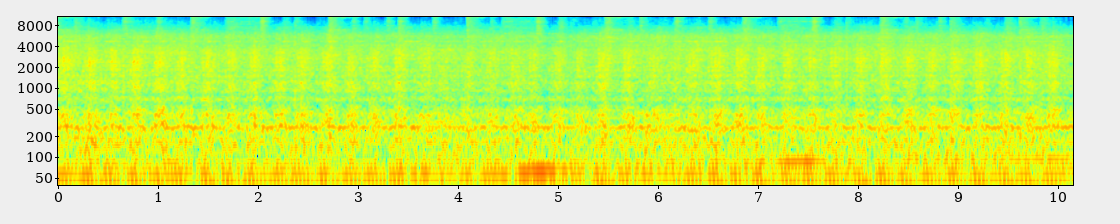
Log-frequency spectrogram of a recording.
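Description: Backhoe loader's diesel engine running steadily, with a constant hum and an even rhythmic clatter.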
